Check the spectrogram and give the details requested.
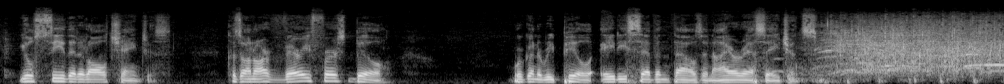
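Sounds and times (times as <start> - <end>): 
speech: 0.2 - 4.0, 5.1 - 8.6
crowd cheers: 7.8 - 10.0
crowd applause at political speech: 8.2 - 10.0.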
